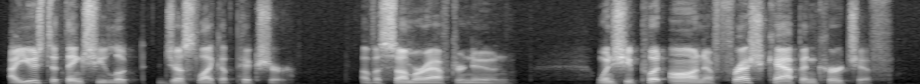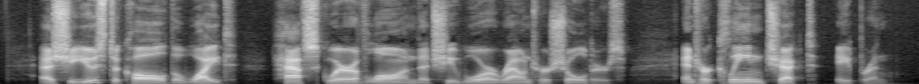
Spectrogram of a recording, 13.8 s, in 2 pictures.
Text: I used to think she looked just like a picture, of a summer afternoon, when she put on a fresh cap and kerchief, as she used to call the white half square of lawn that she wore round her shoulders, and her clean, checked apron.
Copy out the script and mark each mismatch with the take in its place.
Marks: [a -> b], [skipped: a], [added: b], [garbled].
I used to think she looked just like a picture, of a summer afternoon, when she put on a fresh cap and kerchief, as she used to call the white half square of lawn that she wore [round -> around] her shoulders, and her clean, checked apron.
